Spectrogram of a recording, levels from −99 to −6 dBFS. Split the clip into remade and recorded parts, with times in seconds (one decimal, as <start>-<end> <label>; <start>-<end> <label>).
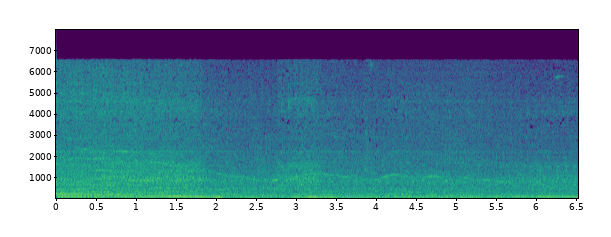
0.0-4.4 recorded; 4.4-5.8 remade; 5.8-6.5 recorded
